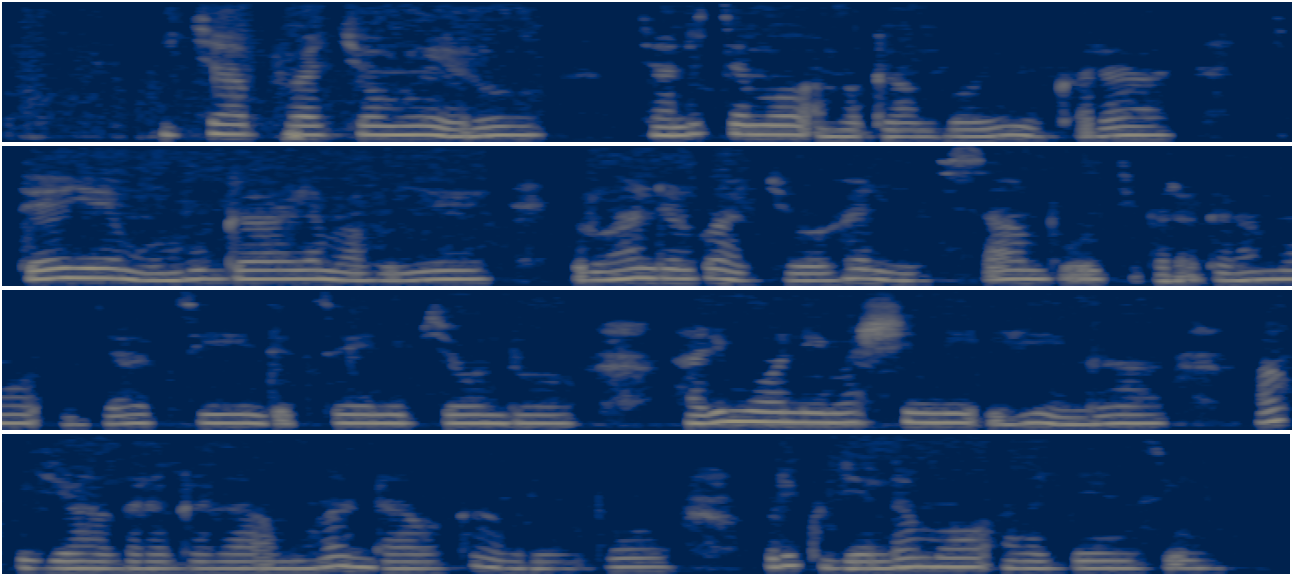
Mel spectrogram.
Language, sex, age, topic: Kinyarwanda, male, 25-35, government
